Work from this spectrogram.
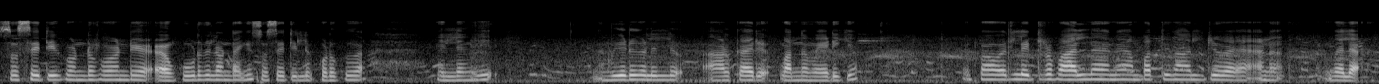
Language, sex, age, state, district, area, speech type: Malayalam, female, 60+, Kerala, Thiruvananthapuram, urban, spontaneous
